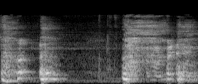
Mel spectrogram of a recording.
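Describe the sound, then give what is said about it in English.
Harsh coughing at the start of a meeting, a few loud, abrupt bursts in two clusters with a quiet pause between them and no speech. “stop coughing, first of all”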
